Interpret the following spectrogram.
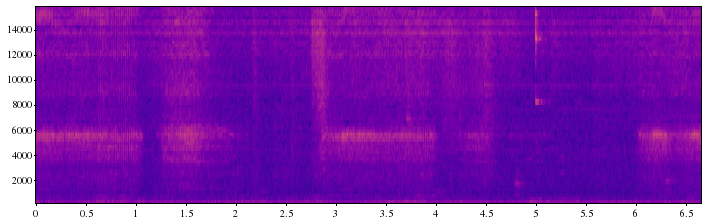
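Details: Meatloaf, a dog, snoring through a morning sleep: low, rumbling snores pulse steadily about once a second over a quiet room hiss, with faint higher tones drifting in and out.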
